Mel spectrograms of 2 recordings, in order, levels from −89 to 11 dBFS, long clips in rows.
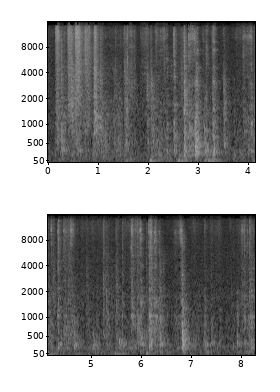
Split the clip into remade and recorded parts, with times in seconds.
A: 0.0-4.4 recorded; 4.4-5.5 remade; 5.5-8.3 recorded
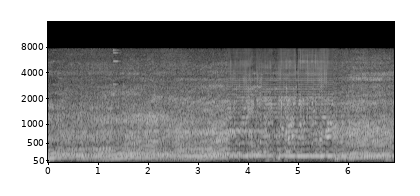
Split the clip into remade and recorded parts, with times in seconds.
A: 0.0-3.6 recorded; 3.6-5.7 remade; 5.7-6.9 recorded

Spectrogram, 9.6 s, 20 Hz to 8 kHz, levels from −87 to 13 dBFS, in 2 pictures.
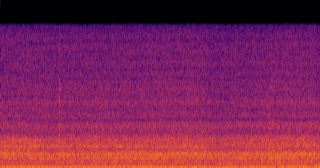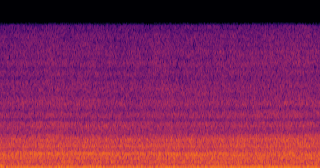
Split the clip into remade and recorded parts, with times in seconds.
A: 0.0-3.4 recorded; 3.4-4.1 remade; 4.1-9.6 recorded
